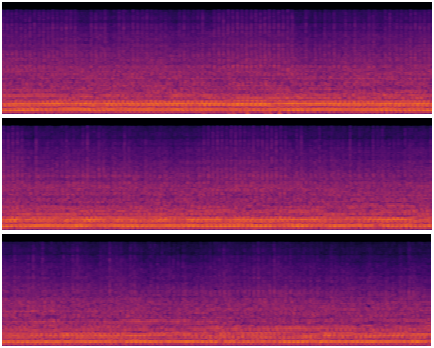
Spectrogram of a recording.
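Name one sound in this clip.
A racing motorcycle engine idles loudly with a rough, throbbing roar.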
